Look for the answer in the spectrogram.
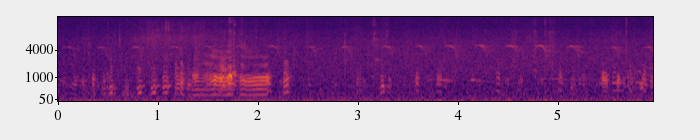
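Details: Chickens clucking, with one louder burst of rapid, stacked clucks around the second second, then scattered softer clucks and short calls continuing through the rest.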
